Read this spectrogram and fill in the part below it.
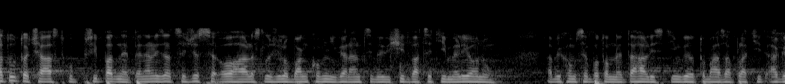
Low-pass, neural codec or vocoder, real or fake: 5.4 kHz; none; real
